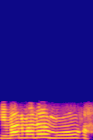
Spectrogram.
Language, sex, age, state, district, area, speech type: Assamese, female, 30-45, Assam, Majuli, urban, conversation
